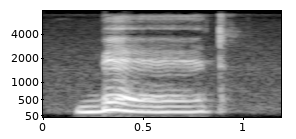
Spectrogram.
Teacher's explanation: This is a mid-central vowel which is used in most English accents as a hesitation sound, written er, but which many learners find difficult to copy. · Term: long vowel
